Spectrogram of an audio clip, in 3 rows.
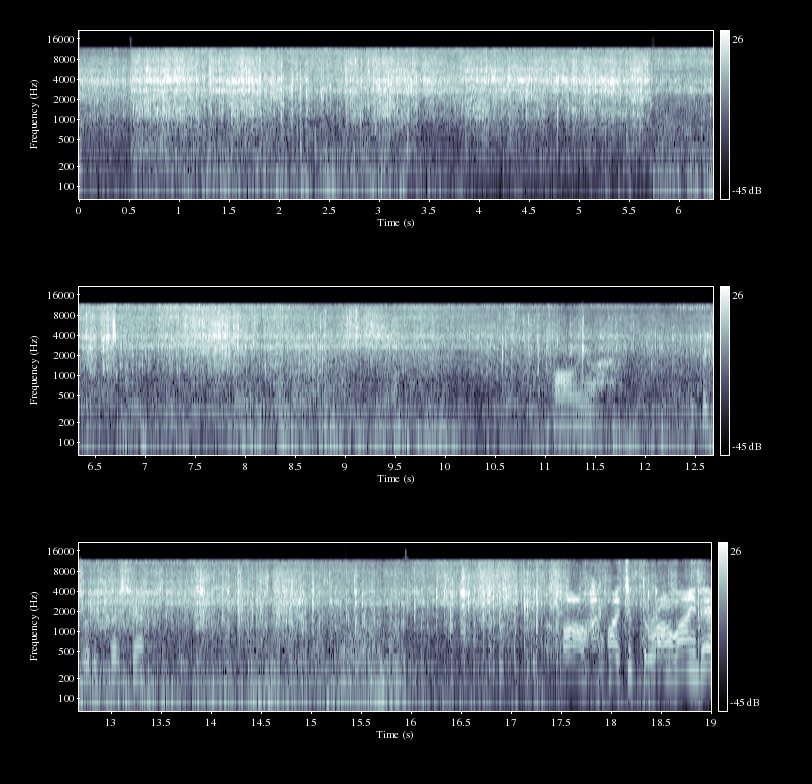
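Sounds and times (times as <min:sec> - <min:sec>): wind buffeting microphone: 0:00.0 - 0:03.9, 0:05.7 - 0:19.0
bike tyres rolling over snow: 0:00.0 - 0:19.0
heavy low rumble: 0:05.7 - 0:18.4.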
